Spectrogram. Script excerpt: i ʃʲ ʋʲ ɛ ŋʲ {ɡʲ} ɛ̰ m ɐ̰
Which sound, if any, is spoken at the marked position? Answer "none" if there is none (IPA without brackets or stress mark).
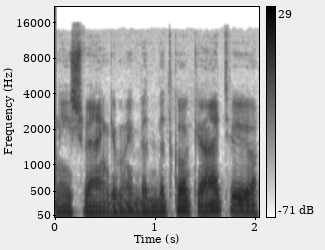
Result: ɡʲ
